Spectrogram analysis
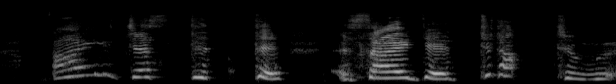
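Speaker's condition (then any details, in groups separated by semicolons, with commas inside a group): Stuttering; attended National Stuttering Association conferences many times; repeated sounds, blocks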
